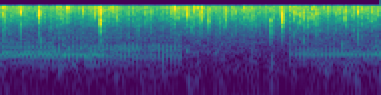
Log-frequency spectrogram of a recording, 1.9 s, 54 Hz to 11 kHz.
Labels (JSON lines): {"label": "biophony, croak", "recorder": "SoundTrap 500"}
